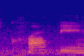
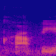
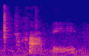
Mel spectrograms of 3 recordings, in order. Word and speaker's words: crappie: It's crappie, not crappie. And there was even just some discussion on how to spell it, but it is. It's crappie.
